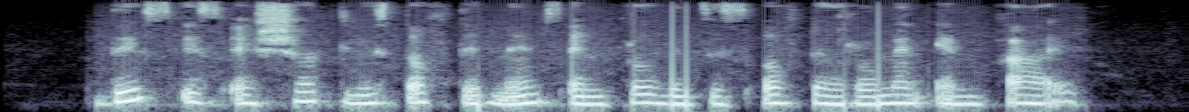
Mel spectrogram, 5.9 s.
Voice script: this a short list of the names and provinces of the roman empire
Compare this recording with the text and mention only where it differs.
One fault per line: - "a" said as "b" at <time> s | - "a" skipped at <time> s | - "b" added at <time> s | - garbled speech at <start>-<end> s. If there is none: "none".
- "is" added at 0.9 s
